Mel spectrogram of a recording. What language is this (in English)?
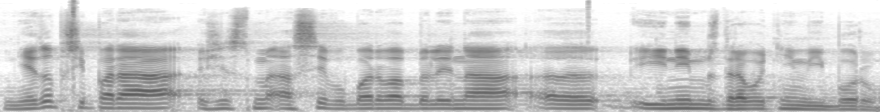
Czech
